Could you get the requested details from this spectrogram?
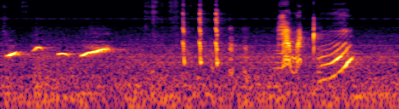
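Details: Pet budgerigar warbling softly with short wavering whistles, then clicks and a buzzy rising chirp with harmonics.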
